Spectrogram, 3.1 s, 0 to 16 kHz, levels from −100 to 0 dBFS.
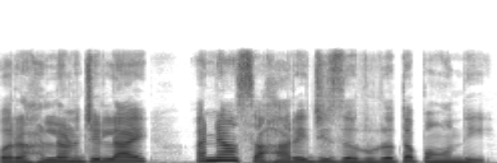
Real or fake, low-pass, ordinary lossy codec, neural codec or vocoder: real; 10.8 kHz; none; none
